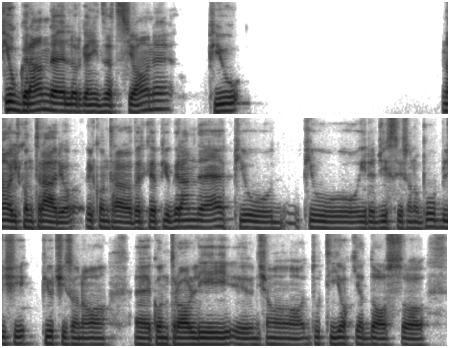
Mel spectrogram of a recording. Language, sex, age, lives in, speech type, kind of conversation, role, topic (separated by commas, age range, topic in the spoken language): Italian, male, 30-34, Germany, conversation, unstructured, none, Secondo te, la ricchezza è distribuita in modo equo?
